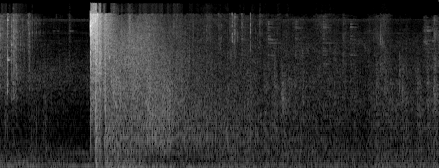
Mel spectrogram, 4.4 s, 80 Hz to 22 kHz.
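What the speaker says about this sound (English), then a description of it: "let's just use my kinetic biomass pistol" A kinetic biomass pistol in The Outer Worlds 2 fires a single sharp, loud shot that rings out and trails off into a lingering rumble.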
